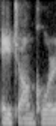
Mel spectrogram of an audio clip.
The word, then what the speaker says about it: h-encore: I think you're right I just hate not saying hen when I know that's what part of you would just use use it interchangeably but no to pronounce that I would say H encore is the proper way cool yeah I got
